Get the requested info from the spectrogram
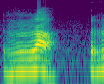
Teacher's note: अब जब आप र बोलेंगे र बोलिए आराम से। र बोलने से जब आप शुरू करेंगे और उसके अंत तक जीभ पूरा वाइब्रेशन मोड पे रहेगी। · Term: लुंठित वर्ण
